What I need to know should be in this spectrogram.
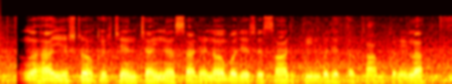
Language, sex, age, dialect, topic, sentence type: Bhojpuri, male, 18-24, Southern / Standard, banking, statement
